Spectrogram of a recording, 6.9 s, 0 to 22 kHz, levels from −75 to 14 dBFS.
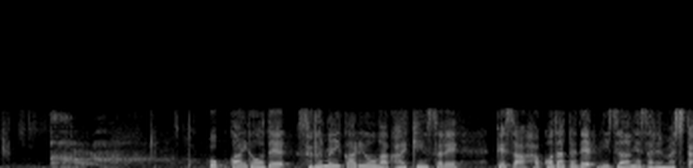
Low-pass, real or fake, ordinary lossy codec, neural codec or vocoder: none; fake; none; codec, 16 kHz, 2 kbps, X-Codec, HuBERT features, trained on LibriSpeech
